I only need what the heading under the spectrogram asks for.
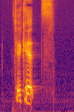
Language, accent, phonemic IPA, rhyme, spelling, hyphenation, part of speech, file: English, US, /ˈtɪk.ɪts/, -ɪkɪts, tickets, tick‧ets, noun / verb, En-us-tickets.ogg
- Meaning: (noun) 1. plural of ticket 2. A single ticket; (verb) third-person singular simple present indicative of ticket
